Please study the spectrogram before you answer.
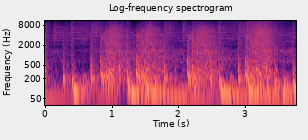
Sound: gunshots

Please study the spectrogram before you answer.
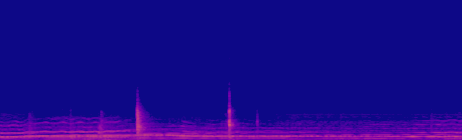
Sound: eerie music; door closes & locks; eerie music

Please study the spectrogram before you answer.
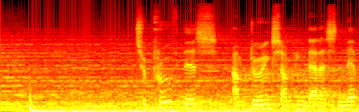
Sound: voice echoes

